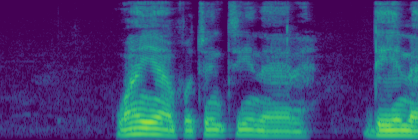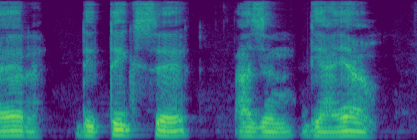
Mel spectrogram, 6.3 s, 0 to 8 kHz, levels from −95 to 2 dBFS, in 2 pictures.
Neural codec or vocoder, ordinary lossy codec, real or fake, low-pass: none; none; real; none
